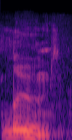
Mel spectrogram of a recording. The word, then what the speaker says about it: Lums: I believe they're called most people would pronounce them Lums but apparently they're pronounced looms but I I can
